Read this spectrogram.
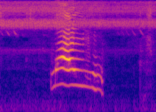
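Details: One loud kitten meow lasting about half a second, arching up and then dropping at the end, clear and harmonic against quiet low background noise and a thin high-pitched hum.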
